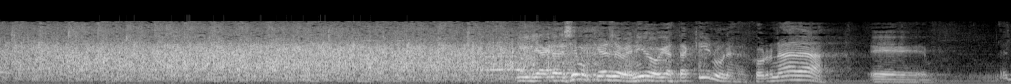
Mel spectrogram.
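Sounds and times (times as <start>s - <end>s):
audience applause: 0.0s - 6.7s
speech: 5.2s - 9.4s.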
